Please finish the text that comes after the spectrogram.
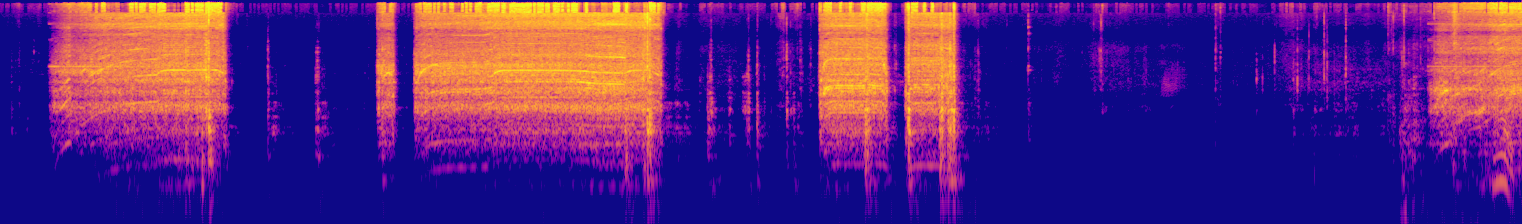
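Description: A power drill drives screws into a metal firewood rack: several loud whirring bursts of a few seconds each, separated by short pauses and softer handling clatter, with no talking.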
